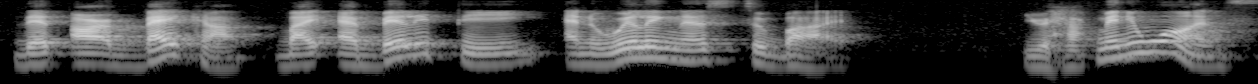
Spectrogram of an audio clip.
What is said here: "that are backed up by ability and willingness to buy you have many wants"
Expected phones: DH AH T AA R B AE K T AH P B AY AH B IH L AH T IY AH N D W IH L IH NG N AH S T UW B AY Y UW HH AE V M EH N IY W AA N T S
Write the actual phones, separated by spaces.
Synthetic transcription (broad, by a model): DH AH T AA R B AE K AH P B AY AH B IH L AH T IY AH N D W IH L IH NG N AH S T UW B AY Y UW HH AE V M EH N IY W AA N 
